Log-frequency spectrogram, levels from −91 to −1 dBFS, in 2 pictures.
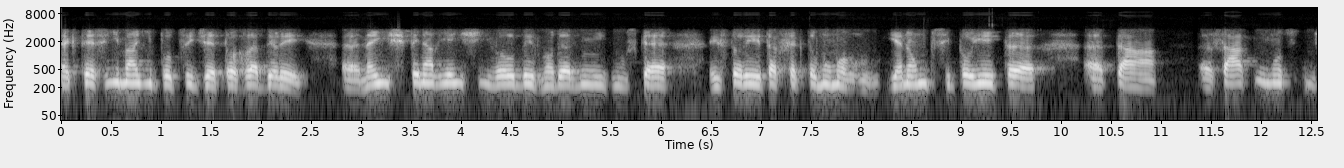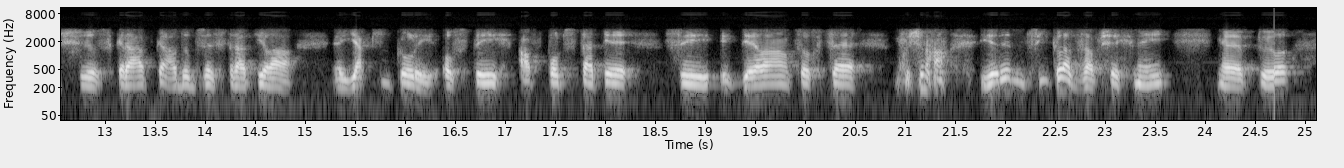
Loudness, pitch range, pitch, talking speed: -19 LUFS, 115-125 Hz, 120 Hz, 100 wpm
